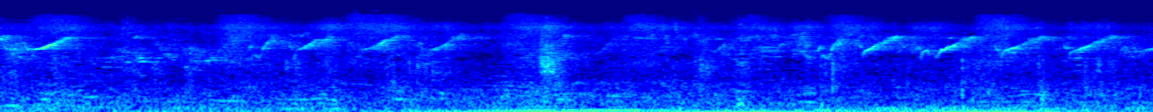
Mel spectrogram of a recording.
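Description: Small birds chirping: runs of quick, rising chirps, several a second, over a low rumble that sets in about two seconds in.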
